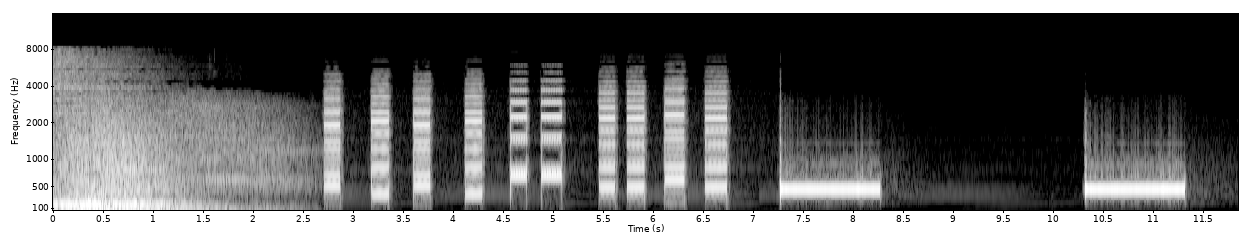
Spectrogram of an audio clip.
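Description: Telephone dialing tones as a call is placed: a burst of noise, then a rapid run of short keypad beeps, followed by two long, steady ringing tones separated by a pause of silence.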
